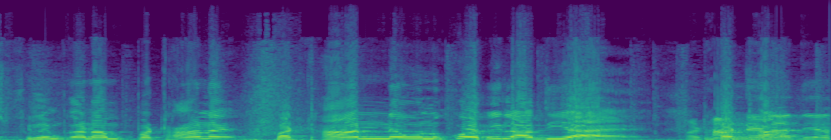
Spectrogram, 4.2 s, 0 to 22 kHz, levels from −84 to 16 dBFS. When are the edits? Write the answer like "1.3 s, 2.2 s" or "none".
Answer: 1.3 s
